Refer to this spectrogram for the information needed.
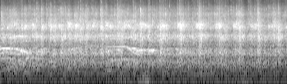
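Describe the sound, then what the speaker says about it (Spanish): A church congregation claps during a sermon, a fairly faint, continuous patter of many hands with a thin tone drifting in the background and no clear speech over it. "Apláudale a Él porque usted tiene sus manos libres, hermano."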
